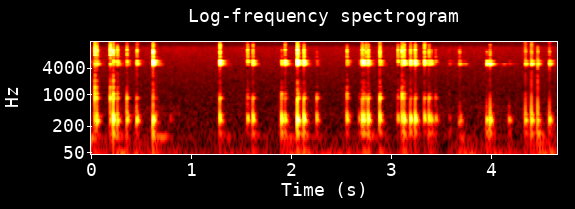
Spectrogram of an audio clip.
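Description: Long nails tap the sides and base of a large, clear, hollow glass bowl turned upside down and empty. Quick irregular bursts of short, dry clinking taps with a low-mid body and a bright, faint glassy ring fade almost at once, separated by brief pauses.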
